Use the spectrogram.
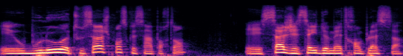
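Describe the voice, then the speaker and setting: A man speaks in an ordinary speaking voice. His pitch shows ordinary variation. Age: 30s. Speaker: trail runner and running coach. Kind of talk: casual interview. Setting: recorded on location at an athletics club.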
